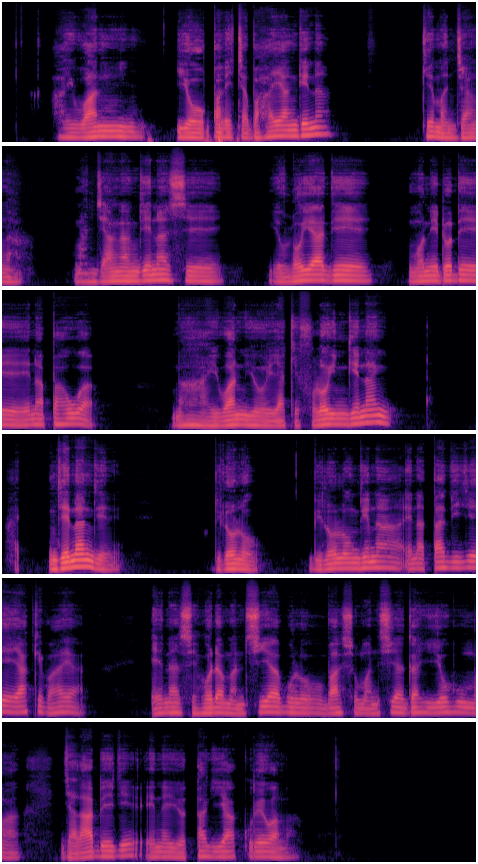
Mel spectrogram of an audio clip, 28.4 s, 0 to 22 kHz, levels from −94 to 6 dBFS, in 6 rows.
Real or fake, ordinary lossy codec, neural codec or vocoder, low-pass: fake; none; codec, 44.1 kHz, 3.4 kbps, Pupu-Codec; none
